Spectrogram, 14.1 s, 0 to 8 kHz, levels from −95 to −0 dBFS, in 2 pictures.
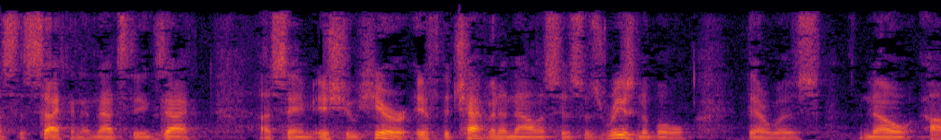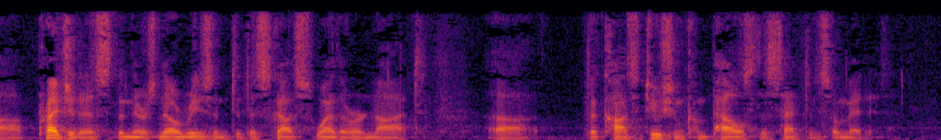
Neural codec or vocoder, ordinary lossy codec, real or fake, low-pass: none; AAC, 32 kbps; real; 7.2 kHz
